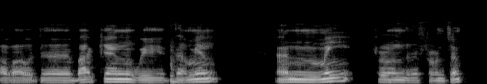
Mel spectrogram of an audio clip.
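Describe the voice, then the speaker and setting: Speaking very slowly with a Spanish accent, a man uses a fairly low pitch and fairly even intonation in a dry, close sound with no echo. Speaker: coding student. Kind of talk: project presentation. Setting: video call. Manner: halting.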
